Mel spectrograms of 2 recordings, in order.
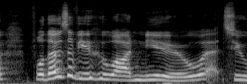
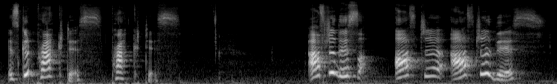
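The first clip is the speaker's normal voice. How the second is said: higher, louder stab at a posh British voice; posh British accent; 11 semitones higher, 6 dB louder than usual. Shown as a demonstration. Streamer practising her posh British accent, a bit higher and louder. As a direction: reach for posh English vowels. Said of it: "I've lost the posh Brit".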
